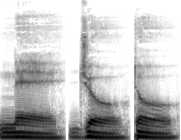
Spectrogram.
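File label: "nejoto", concatenated syllables; Affixing experiment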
